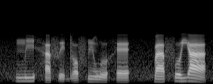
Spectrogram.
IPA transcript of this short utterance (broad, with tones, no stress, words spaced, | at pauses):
mi˦ ha˧fe˨dɔ˧fĩ˦ wo˧hɛ˧ | k͡pa˦ fo˦ja˦˨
